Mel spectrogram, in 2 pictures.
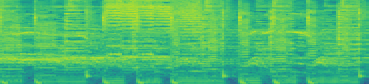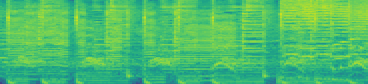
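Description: A loud live concert in Goiânia with a pounding drum beat and dense music, the crowd shouting and cheering along continuously in the mix.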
